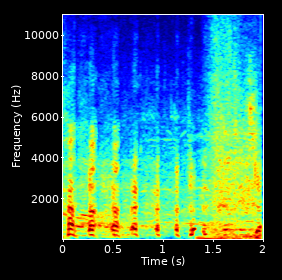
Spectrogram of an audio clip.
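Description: Commentators laughing, then, about one and a half seconds in, a TV broadcast graphic-transition sound effect: a sudden whoosh with a low rumble under it.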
